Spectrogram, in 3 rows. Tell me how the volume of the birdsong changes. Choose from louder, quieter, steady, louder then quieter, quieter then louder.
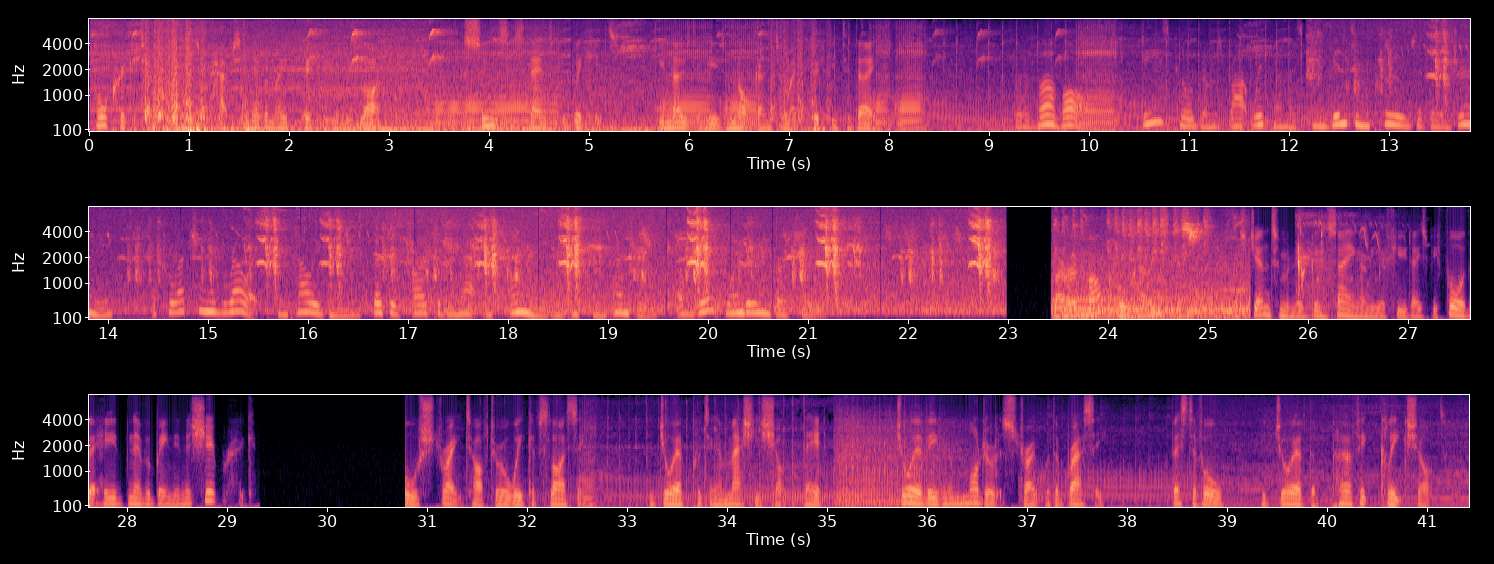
quieter then louder.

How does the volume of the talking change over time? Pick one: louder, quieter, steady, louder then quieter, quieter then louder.
steady.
